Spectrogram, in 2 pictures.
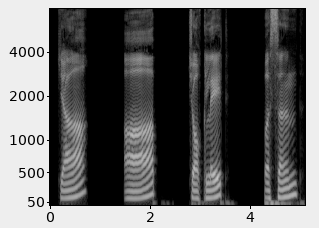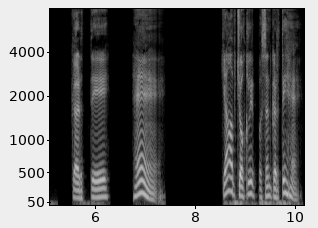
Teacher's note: Note the rising intonation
